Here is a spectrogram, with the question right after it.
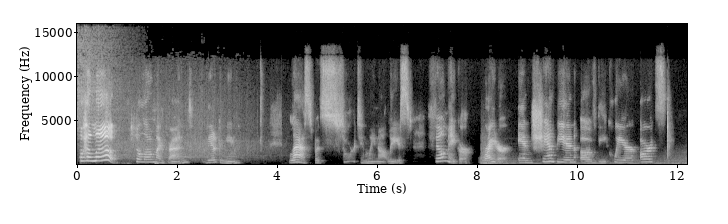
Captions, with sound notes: - Well, hello. (audience cheers and applauds) - Hello, my friend. (speaks in foreign language) Last, but certainly not least, filmmaker, writer, and champion of the queer arts,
